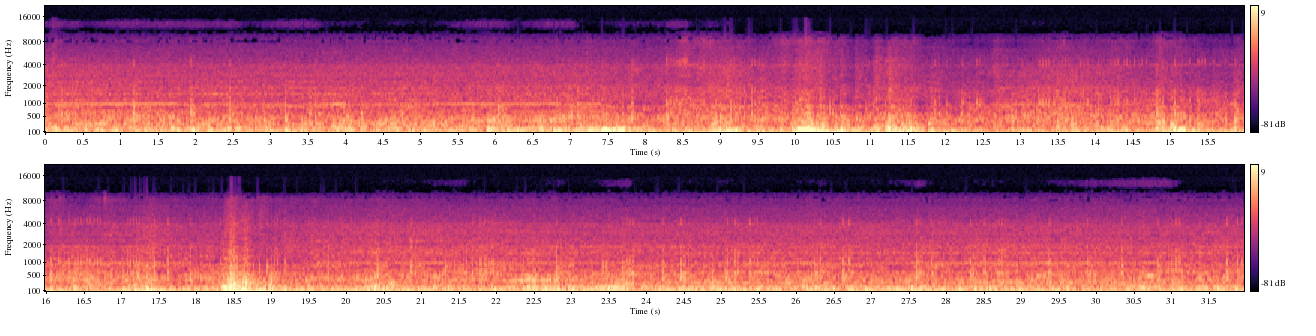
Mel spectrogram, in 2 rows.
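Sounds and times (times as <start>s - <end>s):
faint thin whining tones: 0.0s - 9.8s
train interior low rumble: 0.0s - 31.9s.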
